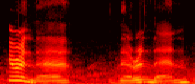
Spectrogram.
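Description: A woman's voice: mid-range voice, big pitch swings, pushed and bright, rough recording. An actress playing a snarky, teasing woman time traveler with a fake arm in an indie audio drama. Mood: playful. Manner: dry, teasing, quick-witted.

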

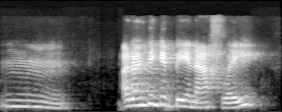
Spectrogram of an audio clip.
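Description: A middle-aged Australian woman from Newcastle, a former basketball player, answering interview questions in a chatty, animated way with lots of ums and restarts. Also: medium pitch, unhurried. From Newcastle, New South Wales, Australia. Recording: echoey room.

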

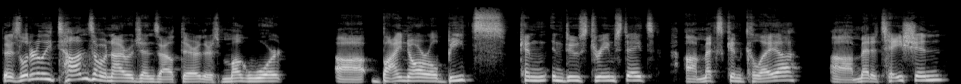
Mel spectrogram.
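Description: A man's voice: fairly high pitch, animated, normal speed, a bit bright, dry recording, studio quality. A man hosting a podcast, explaining things in a casual, rambling, conversational way. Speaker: podcast host presenting a researched topic.

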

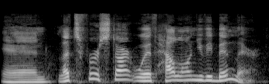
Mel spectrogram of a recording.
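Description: A man's voice: fairly high pitch, sing-song, moderate pace. A man from Florida hosting a podcast over a video call, chatting casually, joking and laughing often. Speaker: podcast host. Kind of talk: casual interview chat.

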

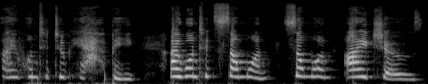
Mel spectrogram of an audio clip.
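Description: Woman voicing high-pitched, impassioned young Tudor lady Anne Boleyn. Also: moderate pace, close to an everyday voice. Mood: wistful, tearful. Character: Anne Boleyn, frightened, defiant, passionate young pregnant lady. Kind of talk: period audiobook character voice.

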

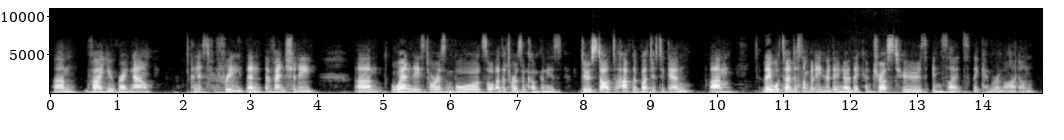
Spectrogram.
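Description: A British woman from the UK, a travel consultant answering interview questions thoughtfully with many pauses and restarts. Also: on the low side, steady tone, highs cut off.

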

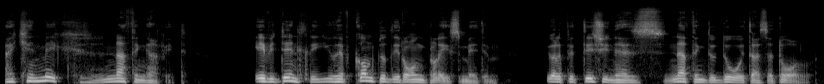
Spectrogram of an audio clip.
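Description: A man's voice: fairly low pitch, lively intonation, moderate pace, warm tone. A man voicing a weary, irritable male bank official in a story, curt and languid as he explains himself. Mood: weary, dismissive.

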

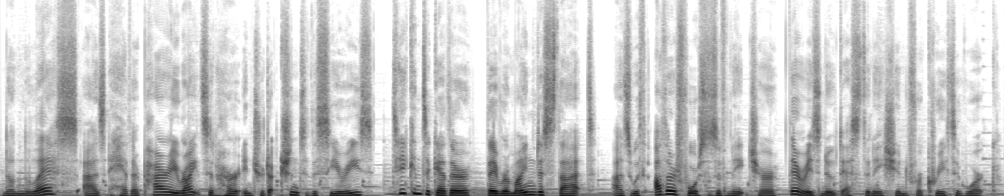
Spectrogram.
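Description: A woman with a low voice presents a podcast from a script. She reads a prepared introduction, with music faintly behind her. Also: dark tone.

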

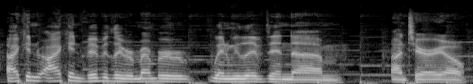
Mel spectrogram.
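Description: A man co-hosting a casual podcast, telling a story with lots of fillers and laughter, sometimes dropping to a hushed voice. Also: mid-range voice, fairly even intonation, normal speed, faint music behind. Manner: laughs often, rambling with many fillers, drops to hushed tones. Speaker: podcast co-host.

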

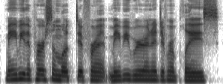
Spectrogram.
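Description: A woman's voice: fairly low pitch, steady tone, fast, clear, resonant tone, no echo, studio quality. A woman speaking as a guest dating coach in a podcast interview, explaining advice and acting out imagined inner thoughts as examples.

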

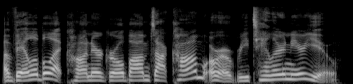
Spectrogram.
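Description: A woman reads a product ad in an upbeat, polished sales tone. Her voice is mid-pitched and sounds dry and close to the mic. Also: fairly quick, no echo. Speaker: ad narrator. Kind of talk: scripted ad read.

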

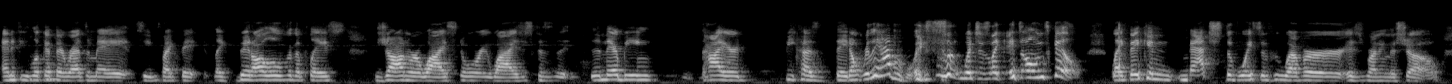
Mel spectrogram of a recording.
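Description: A woman's voice: medium pitch, moderate pace. Candid woman TV writer, muffled audio. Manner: candid, animated, many fillers. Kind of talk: casual interview conversation. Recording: dull lo-fi audio.

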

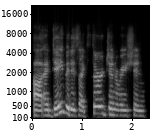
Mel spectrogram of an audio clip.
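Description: A woman's voice: medium pitch, normal speed. A woman from Miami, a guest actress in an interview, explaining her points earnestly. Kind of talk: conversational interview.

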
